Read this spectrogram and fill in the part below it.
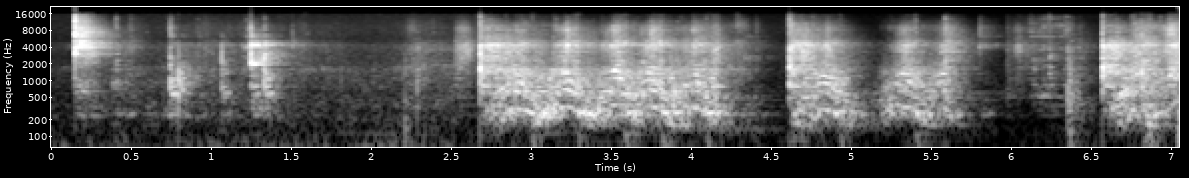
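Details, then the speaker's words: VW-powered custom trike with tracks, carburetor leaking: uneven cranking bursts with long grinding stretches as the starter drags, smokes and glows red. Starter overheating and failing; timing also seems off, with backfiring through the carb. "yeah we're we're smoking the uh the starter here finish it on we got red whoa starters on its way out"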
